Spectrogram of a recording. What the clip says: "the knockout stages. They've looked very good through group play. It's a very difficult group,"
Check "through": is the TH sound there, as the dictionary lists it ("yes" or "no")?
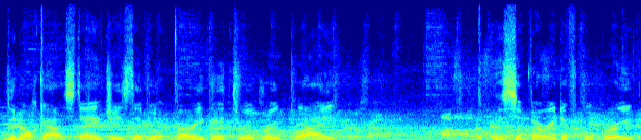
yes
